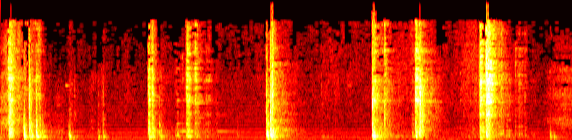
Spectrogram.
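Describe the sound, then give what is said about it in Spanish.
Glass and metal objects clatter and clink as they are tipped out of a heavy chest, in a series of sharp, bright bursts with short pauses between, some louder than others, with faint ringing tones lingering underneath. “Vaciaré el contenido.”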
